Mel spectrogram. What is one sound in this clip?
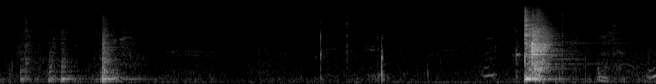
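Wooden logs knock together.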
